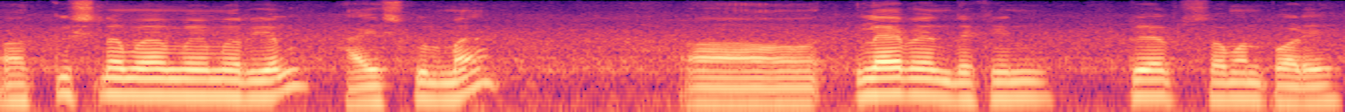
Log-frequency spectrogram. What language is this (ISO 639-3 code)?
nep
